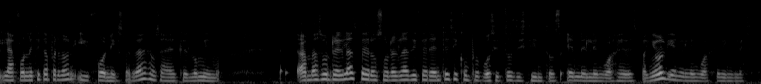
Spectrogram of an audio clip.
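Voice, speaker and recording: A woman's voice: mid-range voice, mellow, no echo. Hesitant young woman. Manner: hesitant, many fillers and self-corrections; often tags phrases with a questioning "right?". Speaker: bilingual education student presenting. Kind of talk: class presentation recap.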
